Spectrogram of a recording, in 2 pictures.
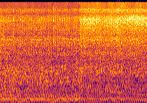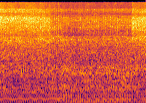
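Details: Year-old Honda pressure washer that would not start after storage due to a plugged carburetor main jet, with water supply on and wand engaged: small engine runs loud and steady at constant speed, no surging or misfires; running normally.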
